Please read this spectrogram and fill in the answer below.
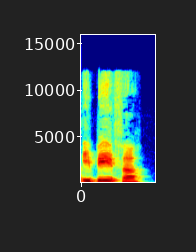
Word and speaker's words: Ibiza: being they're used to being in Ibiza at this point in time of the season. They added First on of all, it's another. Ibiza. Oh, Okay. Ibiza. They Pronounce it added on properly.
